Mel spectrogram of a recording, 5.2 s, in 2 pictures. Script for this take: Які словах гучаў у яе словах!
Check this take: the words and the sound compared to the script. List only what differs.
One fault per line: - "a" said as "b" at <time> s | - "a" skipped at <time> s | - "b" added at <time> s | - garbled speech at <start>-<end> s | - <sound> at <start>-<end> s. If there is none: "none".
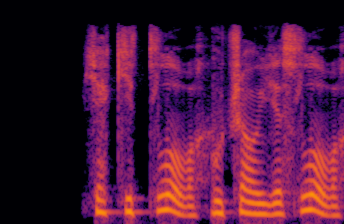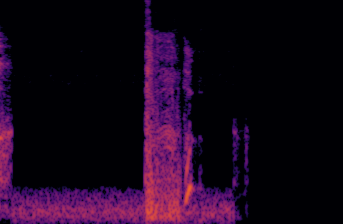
- laugh at 3.7-4.1 s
